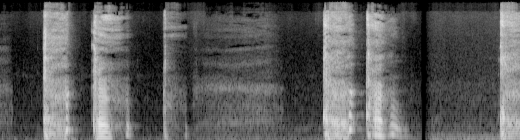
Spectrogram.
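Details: Five harsh, loud, wet-sounding coughs in two pairs and a single, with short quiet gaps, from a girl who is still sick and coughing a lot; tagged as a barking cough and coughing fit.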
